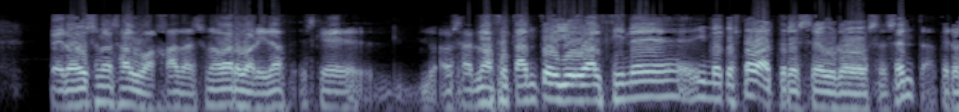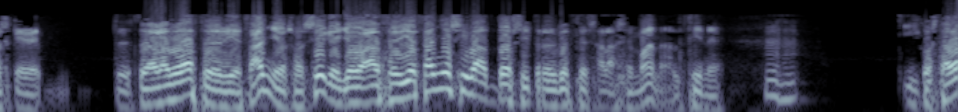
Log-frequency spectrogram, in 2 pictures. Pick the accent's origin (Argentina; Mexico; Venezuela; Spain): Spain; Bilbao, Basque Country; now in Santiago de Compostela, Spain; Yo resido en Santiago de Compostela, aunque bueno, no soy de aquí, yo soy de Bilbao.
